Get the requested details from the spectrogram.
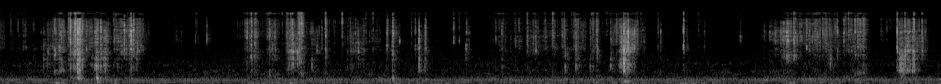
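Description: A solid, dry, hand-sized white bar soap held in the fingers is scored and carved into a crosshatch grid with a small metal craft blade, chipping off small flakes. Bursts of crisp, bright scraping and scratching come in clusters, separated by quiet pauses.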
